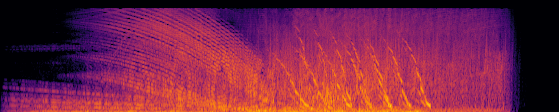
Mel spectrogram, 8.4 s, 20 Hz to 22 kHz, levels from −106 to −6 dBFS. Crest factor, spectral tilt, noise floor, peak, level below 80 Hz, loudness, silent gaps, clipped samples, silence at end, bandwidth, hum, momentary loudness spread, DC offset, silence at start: 16 dB; -4.5 dB/octave; -54 dBFS; -14 dBFS; -40 dBFS; -31 LUFS; none; under 0.1%; 0.4 s; 16 kHz; none; 19 LU; 0.6%; 0 s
